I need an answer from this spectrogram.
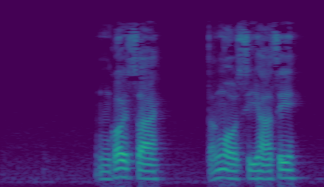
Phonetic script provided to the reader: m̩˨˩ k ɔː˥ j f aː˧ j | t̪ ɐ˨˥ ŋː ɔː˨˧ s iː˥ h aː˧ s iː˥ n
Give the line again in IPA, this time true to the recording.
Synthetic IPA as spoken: m̩˨˩ k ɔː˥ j s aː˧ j | t̪ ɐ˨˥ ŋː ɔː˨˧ s iː˧ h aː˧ s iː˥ n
